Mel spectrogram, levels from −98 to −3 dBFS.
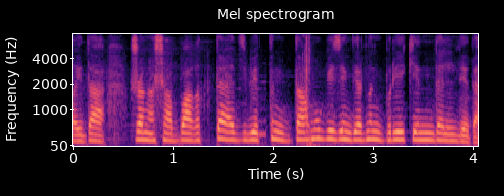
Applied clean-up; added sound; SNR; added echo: neural mask model RNNoise.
